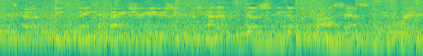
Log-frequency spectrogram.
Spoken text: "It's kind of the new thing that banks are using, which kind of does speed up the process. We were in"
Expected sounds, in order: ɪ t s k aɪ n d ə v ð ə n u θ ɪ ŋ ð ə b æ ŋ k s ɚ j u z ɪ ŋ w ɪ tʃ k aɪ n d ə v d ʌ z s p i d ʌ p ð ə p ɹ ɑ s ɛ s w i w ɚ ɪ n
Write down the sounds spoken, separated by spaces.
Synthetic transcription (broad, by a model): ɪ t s k aɪ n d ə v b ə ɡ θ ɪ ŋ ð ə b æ k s ɚ j u z ɪ ŋ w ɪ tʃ k aɪ n d ə v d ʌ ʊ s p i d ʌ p ð ə p ɹ ɑ s ɛ s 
